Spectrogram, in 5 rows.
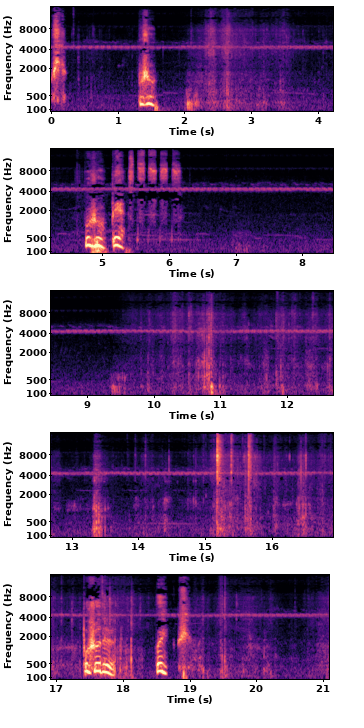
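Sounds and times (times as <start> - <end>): high insect tone: 0.0 - 21.0
rustling in brush: 2.1 - 3.8
dry twigs snapping: 14.1 - 18.3.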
